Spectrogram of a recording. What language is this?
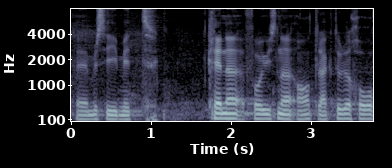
Swiss German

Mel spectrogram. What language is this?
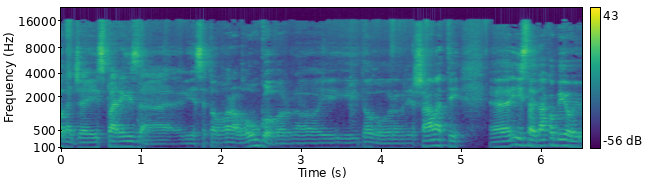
Croatian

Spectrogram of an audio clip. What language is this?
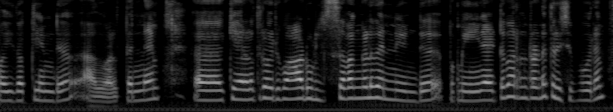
Malayalam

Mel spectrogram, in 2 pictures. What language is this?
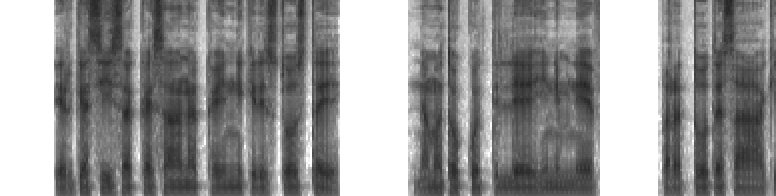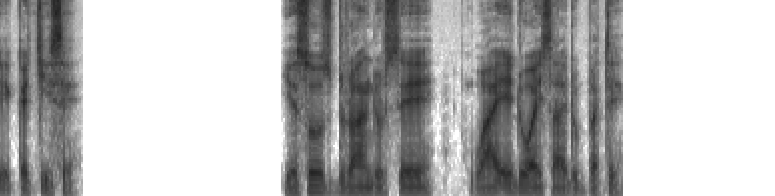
Oromo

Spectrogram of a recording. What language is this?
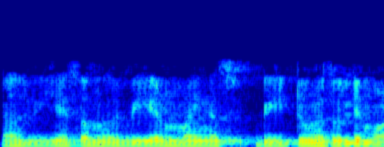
Malayalam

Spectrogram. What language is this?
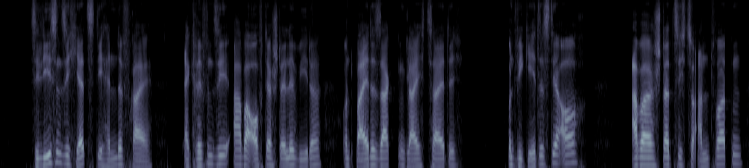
German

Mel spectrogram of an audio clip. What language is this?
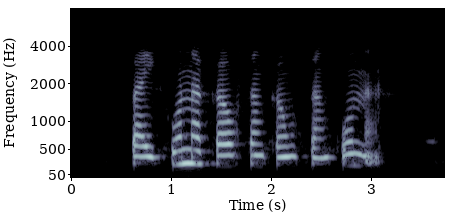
Imbabura Highland Quichua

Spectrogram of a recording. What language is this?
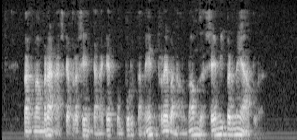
Catalan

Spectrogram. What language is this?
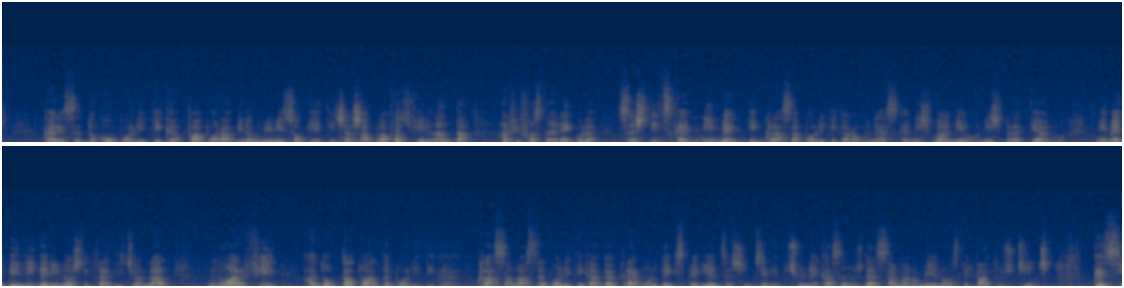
Romanian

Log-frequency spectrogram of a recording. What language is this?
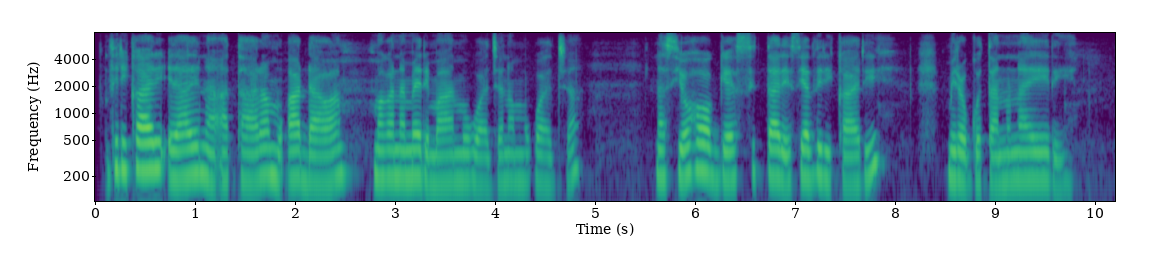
Kikuyu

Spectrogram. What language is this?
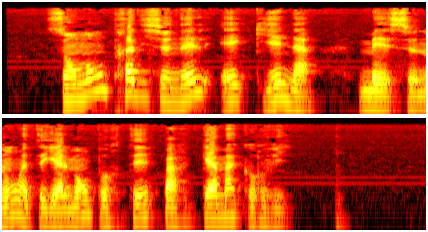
French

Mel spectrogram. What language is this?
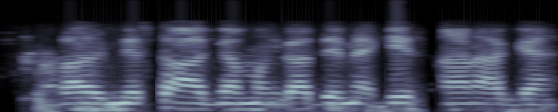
Dogri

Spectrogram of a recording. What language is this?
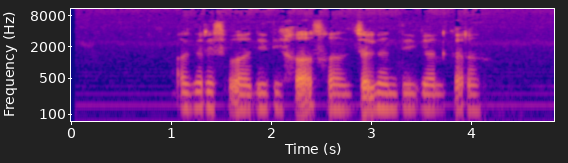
Northern Hindko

